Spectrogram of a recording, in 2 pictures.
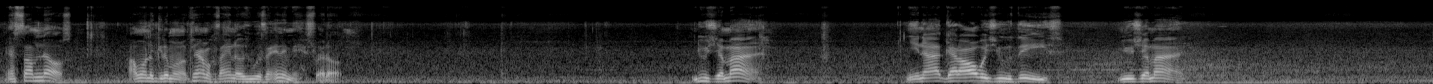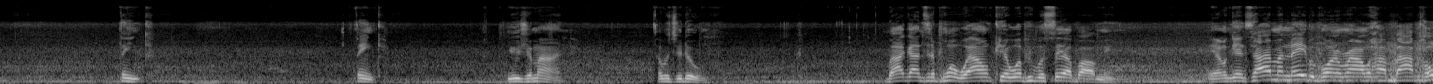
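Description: A middle-aged man talks close to a phone microphone, pausing between phrases.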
